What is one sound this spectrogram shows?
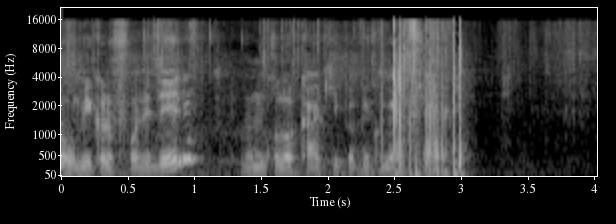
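A plastic bag crinkles in a hand close by.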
